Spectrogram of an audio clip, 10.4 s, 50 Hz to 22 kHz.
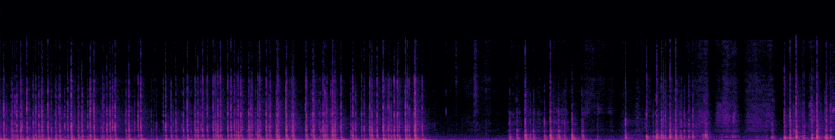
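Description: Long painted nails tap fast on a 400 mL clear amber plastic Johnson's baby shampoo bottle, hollow and full of liquid, first held in the hand and then laid flat. The first five seconds are a dense, steady patter of low, thuddy plastic taps. After that the tapping turns quieter and more scattered, with sharper clicks breaking through.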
